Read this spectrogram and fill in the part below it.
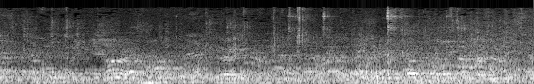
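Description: A checker clicks onto a wooden board.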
